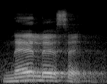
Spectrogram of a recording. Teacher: अंतिम जो तीन बोल रहे हैं हम न, ल, स, वहाँ तक पहुँचते पहुँचते जीवा का अग्रभाग दांतों से थोड़ा सा ऊपर उठ के मसूड़ों को टच होने लग जाता है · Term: वर्त्स्य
